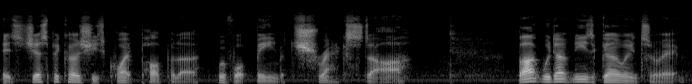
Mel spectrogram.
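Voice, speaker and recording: A young man reading a visual novel aloud as a let's player, in a theatrical, expressive way. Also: low-pitched, measured pace, vocal fry. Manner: theatrical, expressive, with playful asides. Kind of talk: dramatic read-aloud narration of a visual novel. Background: game music.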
